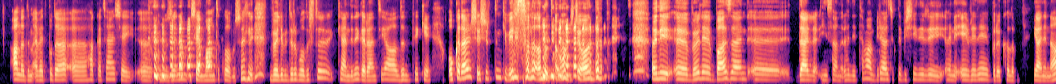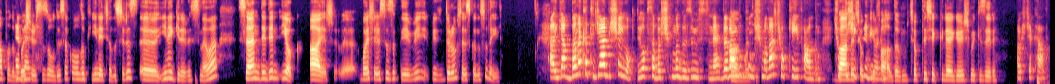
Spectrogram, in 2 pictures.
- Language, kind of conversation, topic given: Turkish, podcast, Tam vaktinde karşıma çıkan bir fırsatı nasıl yakaladım?
- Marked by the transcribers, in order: tapping; laugh; laughing while speaking: "Hani"; laugh; laughing while speaking: "beni sana anlatamam şu anda"; chuckle; static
